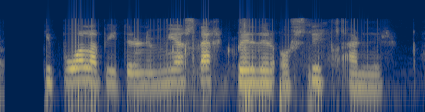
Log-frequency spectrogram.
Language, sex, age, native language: Icelandic, male, 18-19, Icelandic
